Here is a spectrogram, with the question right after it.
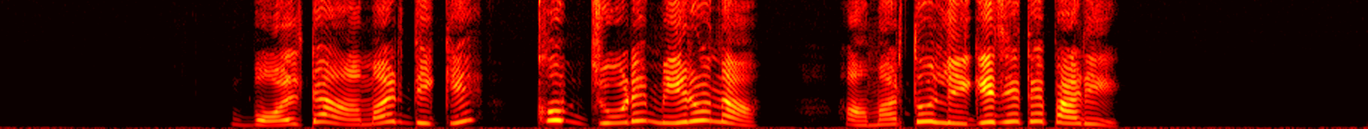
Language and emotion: Bengali, fearful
